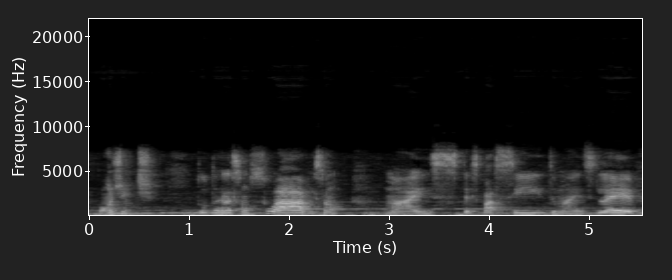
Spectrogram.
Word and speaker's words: suave: Todas elas são suaves, são mais despacito, mais leve, não tem ênfase, tá bom?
